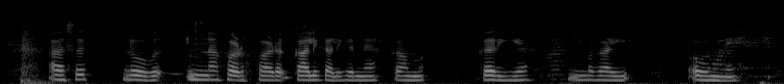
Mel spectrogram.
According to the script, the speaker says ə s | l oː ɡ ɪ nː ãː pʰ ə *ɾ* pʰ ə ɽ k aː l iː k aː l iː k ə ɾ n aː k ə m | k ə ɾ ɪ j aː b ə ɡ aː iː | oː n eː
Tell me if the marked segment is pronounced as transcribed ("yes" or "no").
no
